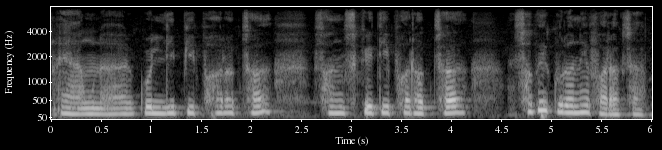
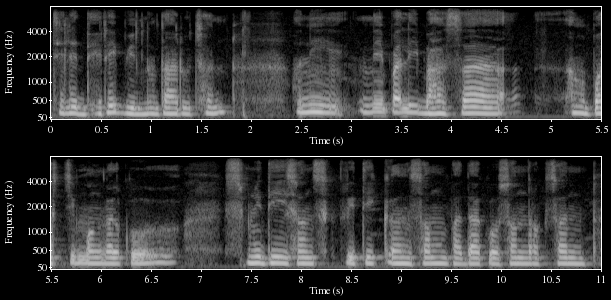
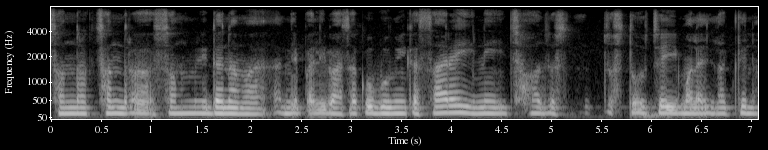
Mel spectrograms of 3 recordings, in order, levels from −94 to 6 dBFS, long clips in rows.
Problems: background sounds at intervals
